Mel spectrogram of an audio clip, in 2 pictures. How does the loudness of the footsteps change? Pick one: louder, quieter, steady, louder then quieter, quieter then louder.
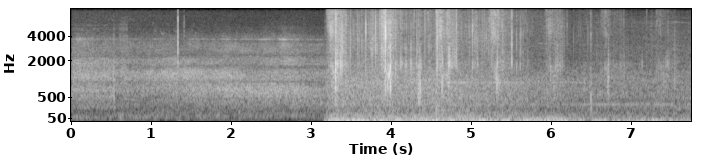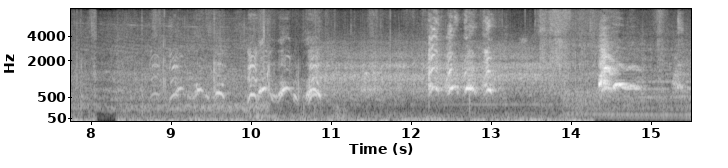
quieter.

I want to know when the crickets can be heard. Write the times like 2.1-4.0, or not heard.
not heard.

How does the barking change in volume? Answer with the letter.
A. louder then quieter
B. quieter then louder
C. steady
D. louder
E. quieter
D.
